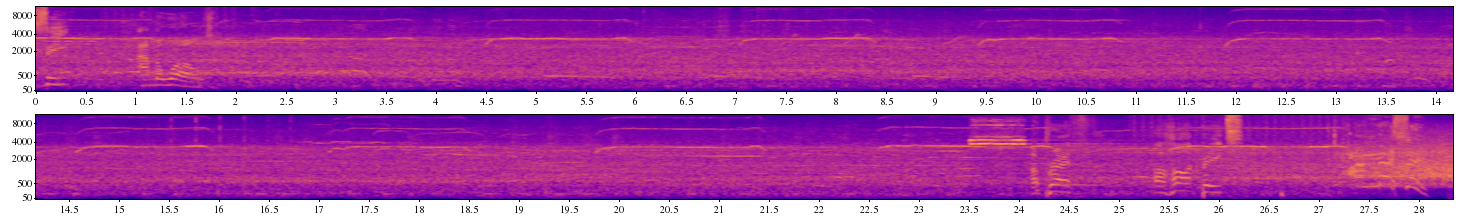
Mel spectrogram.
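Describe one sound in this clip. A large crowd murmurs and whistles steadily in a vast open stadium.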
